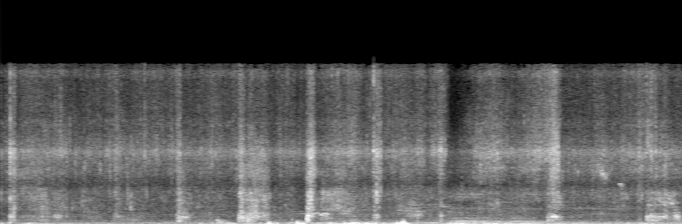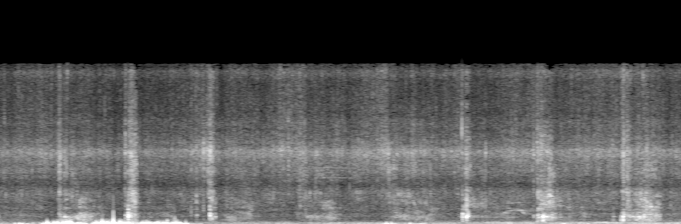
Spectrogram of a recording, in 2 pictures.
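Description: Wet red dirt being squeezed and crumbled by hand in a bowl of water: irregular squelching, sloshing and crackling. A louder, deeper stretch comes about nine seconds in and lasts a couple of seconds.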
